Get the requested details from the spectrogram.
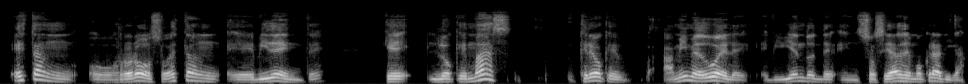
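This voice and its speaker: Emphatic and indignant, a Cuban man who works as a human rights activist explains his points conversationally as an interview guest. He has a medium-pitched voice with a dark tone, recorded in clean studio sound without echo.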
